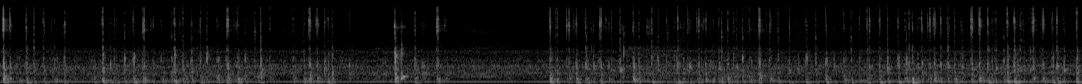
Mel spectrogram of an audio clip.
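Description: Fingertips type on the backlit plastic keys of a small 2011 Alienware M11x R2 laptop, first with one hand and then with both. Quick, light clicks and soft clacks patter unevenly over a steady low hum, easing to a near-quiet stretch around the middle before the typing picks up again.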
